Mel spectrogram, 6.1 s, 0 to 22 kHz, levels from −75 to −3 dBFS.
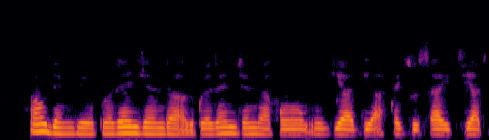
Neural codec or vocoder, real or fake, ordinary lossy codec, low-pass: none; real; AAC, 32 kbps; 7.2 kHz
